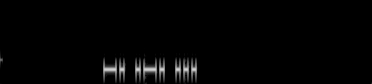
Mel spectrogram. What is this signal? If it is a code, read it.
Morse code, heard as a keyed tone, about 32 wpm, 700 Hz. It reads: NRS
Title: USA Call Sign Postfixes - 3 Letters 30wpm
